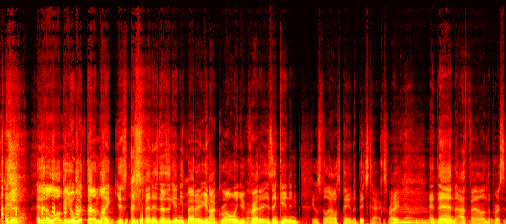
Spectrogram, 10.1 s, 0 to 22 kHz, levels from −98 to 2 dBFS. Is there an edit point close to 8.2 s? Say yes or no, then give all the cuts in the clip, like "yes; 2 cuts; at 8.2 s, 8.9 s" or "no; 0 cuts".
no; 1 cut; at 6.2 s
